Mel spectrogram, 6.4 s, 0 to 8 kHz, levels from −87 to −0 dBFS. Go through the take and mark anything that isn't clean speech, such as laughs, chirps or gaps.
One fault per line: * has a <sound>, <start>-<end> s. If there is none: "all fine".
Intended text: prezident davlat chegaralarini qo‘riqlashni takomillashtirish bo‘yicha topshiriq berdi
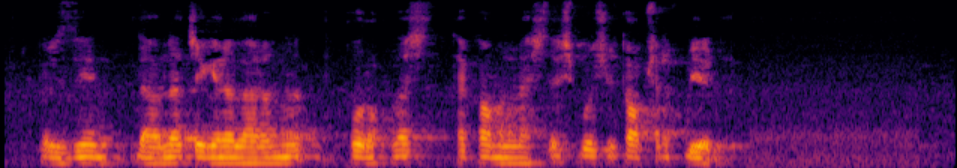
all fine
